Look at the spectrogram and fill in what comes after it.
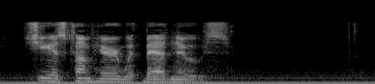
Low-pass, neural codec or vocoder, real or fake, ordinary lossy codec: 7.2 kHz; none; real; AAC, 32 kbps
